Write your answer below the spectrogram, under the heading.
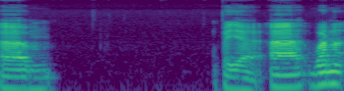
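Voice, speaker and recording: In a British accent, a man speaks at a fairly low pitch with ordinary variation. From UK. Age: 20s. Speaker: vlogger. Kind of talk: personal rant vlog. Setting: filmed alone to camera. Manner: halting, many fillers and restarts.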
